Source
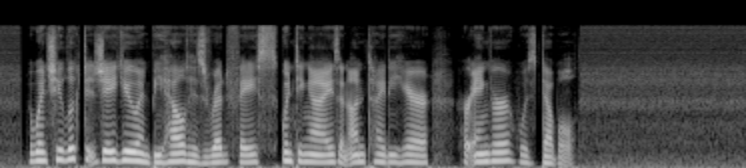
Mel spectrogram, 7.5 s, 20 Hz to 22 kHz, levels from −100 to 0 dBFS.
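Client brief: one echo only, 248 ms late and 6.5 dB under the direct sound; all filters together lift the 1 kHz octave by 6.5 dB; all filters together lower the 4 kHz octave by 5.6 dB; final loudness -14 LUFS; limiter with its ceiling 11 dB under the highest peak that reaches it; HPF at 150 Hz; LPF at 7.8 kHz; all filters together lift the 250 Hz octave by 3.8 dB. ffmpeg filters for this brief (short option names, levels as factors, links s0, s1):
-af "highpass=150,lowpass=7800,equalizer=f=250:t=o:g=6.5,equalizer=f=1000:t=o:g=8.5,equalizer=f=4000:t=o:g=-8,alimiter=limit=0.178:level=0:latency=1,aecho=1:1:248:0.473,volume=3.55"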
